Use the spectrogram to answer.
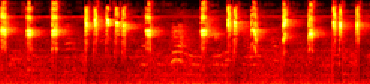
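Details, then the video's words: Ninja sunbird singing, a recording to prompt young birds into song: fast run of sharp, very high chirps and twitters, several with quick downward slurs, closely packed with little rhythm. "Burung kolibri ninja bahan ombyokan cepat gacor"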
